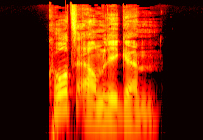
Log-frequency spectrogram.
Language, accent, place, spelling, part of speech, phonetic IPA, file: German, Germany, Berlin, kurzärmligem, adjective, [ˈkʊʁt͡sˌʔɛʁmlɪɡəm], De-kurzärmligem.ogg
- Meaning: strong dative masculine/neuter singular of kurzärmlig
